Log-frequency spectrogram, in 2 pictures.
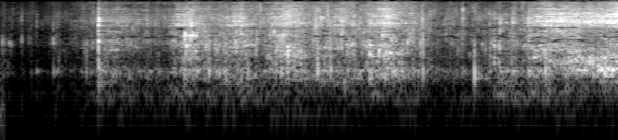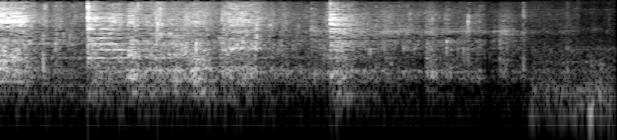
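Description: Spice paste for fish curry stirred and fried in a pot, a steady close scrape and rattle of a spoon against metal over continuous sizzling oil that swells and eases for several seconds, no voices.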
